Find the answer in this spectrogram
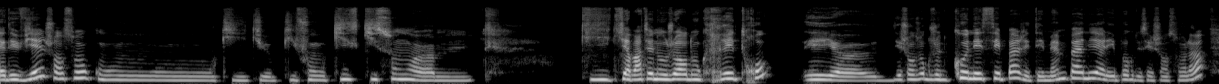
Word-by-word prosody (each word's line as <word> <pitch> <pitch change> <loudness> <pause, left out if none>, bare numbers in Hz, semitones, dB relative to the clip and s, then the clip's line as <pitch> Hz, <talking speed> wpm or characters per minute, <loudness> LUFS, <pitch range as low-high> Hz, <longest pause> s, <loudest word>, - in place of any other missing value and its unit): a 210 - +4
des 220 +1 +3
vieilles 275 - +3
chansons 290 -1 0
qu' 275 -3 -11
on 195 -3 -5
qui 180 -1 -8
que 180 -1 -8
qui 200 - -9
font 200 0 -5
qui 230 +3 0
qui 235 -2 -1
sont 235 -1 +1
hem, 180 -1 -4 1.1
qui 220 -2 +2
qui 250 +5 +2
appartiennent 235 +2 +5
au 230 - +6
genre 235 0 +6
donc 225 -2 +1
rétro 270 - +1 0.3
et, 215 -2 +3
heu, 180 -1 -1
des 180 +4 -6
chansons 230 +3 -1
que 230 - 0
je 225 - +2
ne 215 - 0
connaissais 265 +2 +4
pas. 285 +5 +1
J'étais 190 -6 -4
même 210 +9 -1
pas 285 -1 +2
née 275 +1 +2
à 245 - +1
l'époque 205 +2 -4
de 190 - -8
ces 190 0 -8
chansons-là, 195 - -5
215 Hz, 190 wpm, -21 LUFS, 190-250 Hz, 1.1 s, au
